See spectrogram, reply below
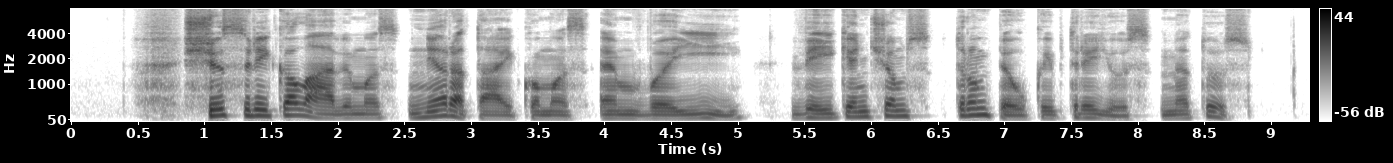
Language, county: Lithuanian, Utena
